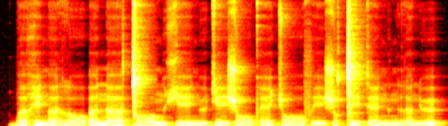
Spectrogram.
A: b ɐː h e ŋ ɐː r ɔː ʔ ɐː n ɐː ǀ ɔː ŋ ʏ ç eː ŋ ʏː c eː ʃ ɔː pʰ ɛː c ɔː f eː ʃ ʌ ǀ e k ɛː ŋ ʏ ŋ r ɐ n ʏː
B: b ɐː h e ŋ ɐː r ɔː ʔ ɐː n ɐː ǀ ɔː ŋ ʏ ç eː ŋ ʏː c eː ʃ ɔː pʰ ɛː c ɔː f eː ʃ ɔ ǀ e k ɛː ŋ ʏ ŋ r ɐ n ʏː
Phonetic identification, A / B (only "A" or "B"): B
